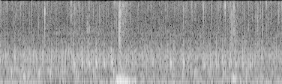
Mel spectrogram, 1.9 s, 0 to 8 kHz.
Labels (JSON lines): {"label": "biophony, rattle response", "recorder": "SoundTrap 500"}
